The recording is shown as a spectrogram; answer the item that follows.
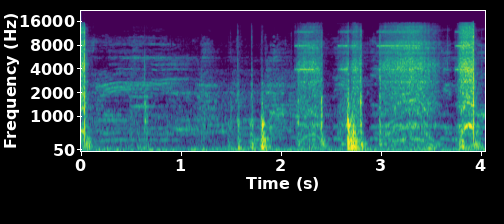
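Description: DeWalt cordless drill with a 90-degree right-angle extension driving a screw into a compass's metal mounting bracket in a few short bursts, tightening it down.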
